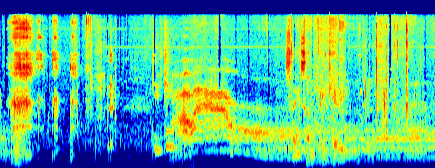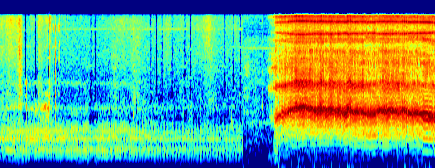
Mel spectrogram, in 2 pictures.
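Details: Domestic cat from a cat fight compilation: tapping and clicks, then a drawn-out wavering yowl rising and falling for several seconds, ending in a sudden loud, high screech.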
